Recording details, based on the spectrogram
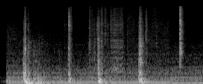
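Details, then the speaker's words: Mazda RX-8 six-speed manual, not fully warmed up, after neutral switch repair for P0850: even low idle no longer surging on cold start — steady cold idle. "right so the first thing I'll notice is the car has not fully warmed up and the idle is no longer surging"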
